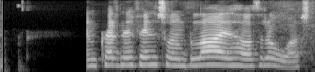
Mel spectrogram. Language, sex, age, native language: Icelandic, male, 12, Icelandic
